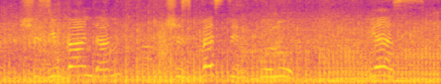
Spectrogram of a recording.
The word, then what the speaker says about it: Gulu: There is a lady, she's Ugandan, she's based in Gulu. Yes, I've been told we pronounce Gulu wrong. It's supposed to be Gulu, not Gulu.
